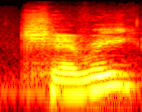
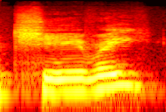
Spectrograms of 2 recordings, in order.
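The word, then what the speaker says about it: Chery: They've just got a Cherry or a Cherry. It's spelled C H E R Y.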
